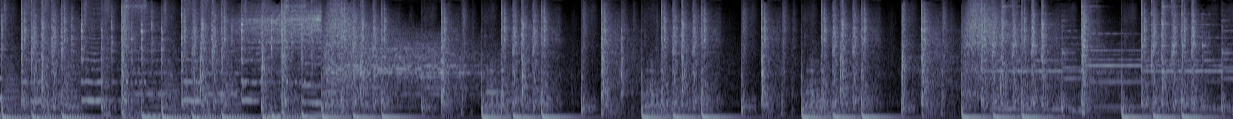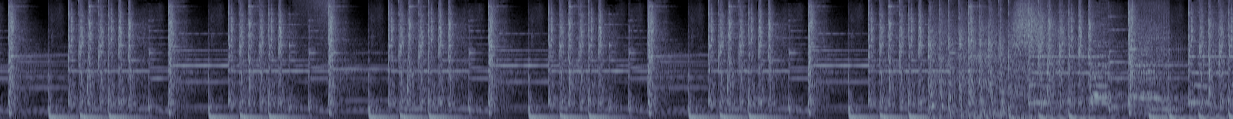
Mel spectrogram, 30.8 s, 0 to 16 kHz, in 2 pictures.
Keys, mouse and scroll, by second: 2.5-3.5 drag, 8.8 click, 11.3-13.5 drag, 16.4-20.2 drag, 30.4-30.8 drag.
